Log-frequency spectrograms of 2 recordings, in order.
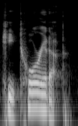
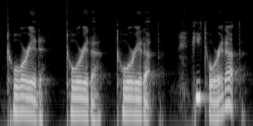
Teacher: We hear the T in it sound like a fast D.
